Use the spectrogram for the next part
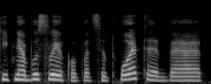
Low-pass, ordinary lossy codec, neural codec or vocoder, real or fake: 10.8 kHz; AAC, 64 kbps; codec, 24 kHz, 1 kbps, SNAC; fake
